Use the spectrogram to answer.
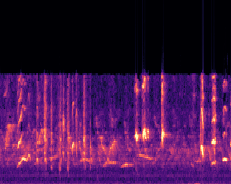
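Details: Lively olive-backed sunbird song, the konin ijoan style used to provoke other birds into singing: dense, very high twittering with sharp chips and short whistled slurs tumbling rapidly over each other.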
